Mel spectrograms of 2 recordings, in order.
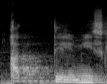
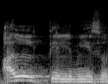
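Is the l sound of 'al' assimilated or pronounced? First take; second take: assimilated; pronounced. First: The l merges into a doubled t sound. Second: The l sound is clearly pronounced before tilmiz. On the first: The speaker calls it right. "बल्कि अत्तिलमीज़ कहेंगे" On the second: The speaker calls it wrong. "नहीं कहेंगे"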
